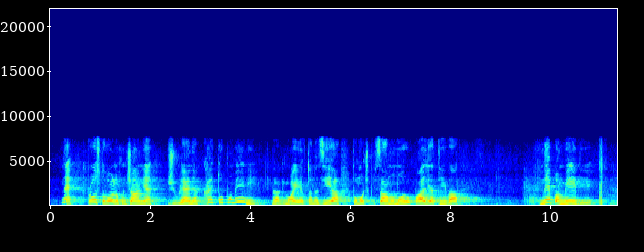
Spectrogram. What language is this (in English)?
Slovenian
